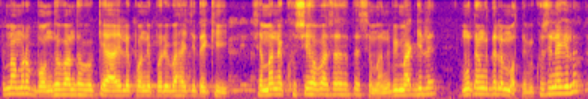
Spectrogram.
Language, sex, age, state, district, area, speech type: Odia, male, 60+, Odisha, Kendrapara, urban, spontaneous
